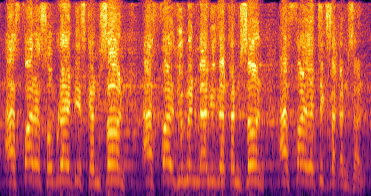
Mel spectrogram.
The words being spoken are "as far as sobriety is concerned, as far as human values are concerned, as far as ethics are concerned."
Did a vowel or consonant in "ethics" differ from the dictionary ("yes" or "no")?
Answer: yes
